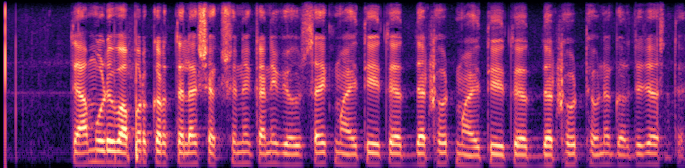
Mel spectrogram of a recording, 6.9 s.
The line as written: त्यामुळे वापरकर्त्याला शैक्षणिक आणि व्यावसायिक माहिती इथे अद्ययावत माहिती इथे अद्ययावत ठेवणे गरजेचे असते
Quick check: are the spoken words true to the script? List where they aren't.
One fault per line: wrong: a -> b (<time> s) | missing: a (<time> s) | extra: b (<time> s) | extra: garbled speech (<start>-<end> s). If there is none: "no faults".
no faults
